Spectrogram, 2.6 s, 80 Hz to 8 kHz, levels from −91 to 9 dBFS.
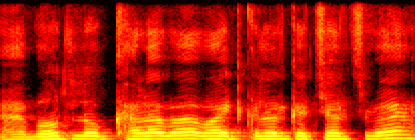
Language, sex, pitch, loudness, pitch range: Bhojpuri, male, 165 Hz, -14 LUFS, 160-175 Hz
